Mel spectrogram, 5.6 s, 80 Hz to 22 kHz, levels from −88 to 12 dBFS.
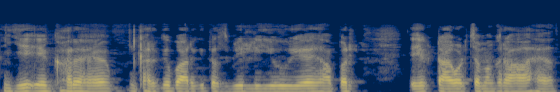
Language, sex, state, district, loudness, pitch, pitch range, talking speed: Hindi, male, Uttar Pradesh, Muzaffarnagar, -16 LUFS, 125 Hz, 120-130 Hz, 205 wpm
